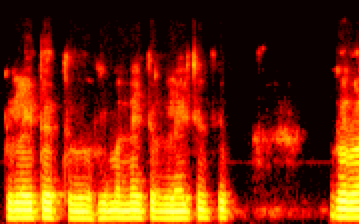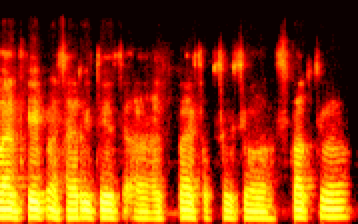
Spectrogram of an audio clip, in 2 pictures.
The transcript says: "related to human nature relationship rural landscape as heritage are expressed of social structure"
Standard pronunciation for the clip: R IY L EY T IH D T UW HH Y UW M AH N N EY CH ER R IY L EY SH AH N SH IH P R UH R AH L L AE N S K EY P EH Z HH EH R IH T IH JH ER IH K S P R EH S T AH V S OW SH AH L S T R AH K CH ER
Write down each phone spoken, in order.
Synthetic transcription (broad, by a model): R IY L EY T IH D T UW HH Y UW M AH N N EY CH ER R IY L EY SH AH N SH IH P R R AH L L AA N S K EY P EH S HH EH R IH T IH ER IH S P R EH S AH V S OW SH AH L S T R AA K CH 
